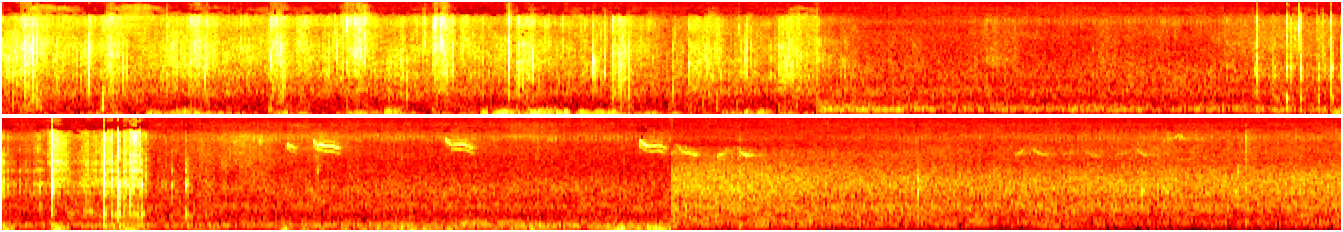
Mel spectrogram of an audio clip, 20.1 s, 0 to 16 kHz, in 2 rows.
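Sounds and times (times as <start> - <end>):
sharp clicks and crunches: 9.2 - 11.6
small bird chirping: 11.9 - 13.8, 14.6 - 15.7.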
